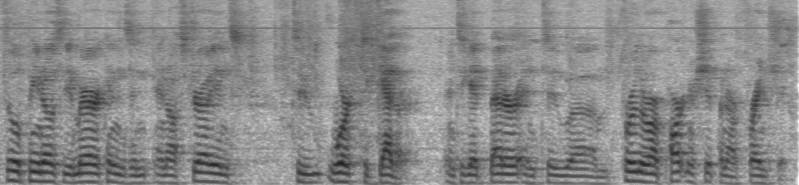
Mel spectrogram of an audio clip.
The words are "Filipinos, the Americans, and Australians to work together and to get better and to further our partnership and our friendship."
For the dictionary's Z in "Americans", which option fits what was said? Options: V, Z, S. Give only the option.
Z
